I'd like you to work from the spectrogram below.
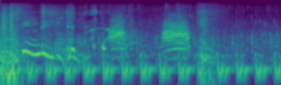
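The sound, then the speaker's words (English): A cartoon duck quacks several times in a nasal, bright tone beside a small boat, with a steady low chugging pulse running underneath throughout. “Mrs. Duck is going faster than our boat. Want a race, do you, Mrs. Duck?”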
